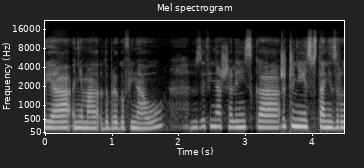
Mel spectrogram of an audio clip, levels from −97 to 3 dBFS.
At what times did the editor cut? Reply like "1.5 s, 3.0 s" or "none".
3.5 s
